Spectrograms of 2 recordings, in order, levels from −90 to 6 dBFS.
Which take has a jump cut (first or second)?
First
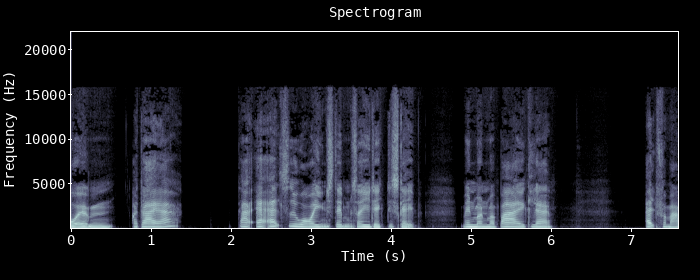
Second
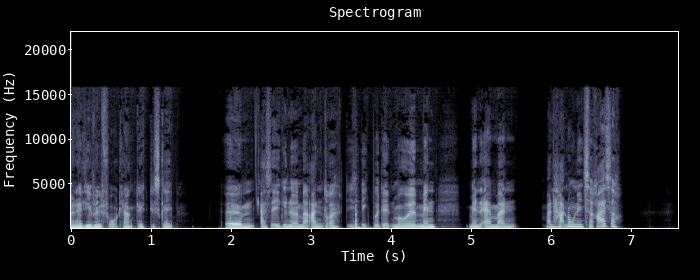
second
